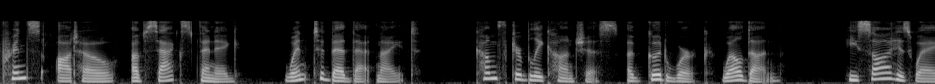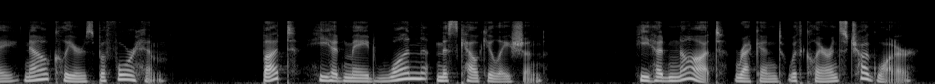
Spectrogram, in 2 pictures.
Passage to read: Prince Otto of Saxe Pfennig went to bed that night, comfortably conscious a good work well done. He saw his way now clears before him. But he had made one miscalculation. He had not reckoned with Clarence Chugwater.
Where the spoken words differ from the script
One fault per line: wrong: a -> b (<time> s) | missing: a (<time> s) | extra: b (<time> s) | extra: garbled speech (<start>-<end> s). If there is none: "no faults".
no faults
